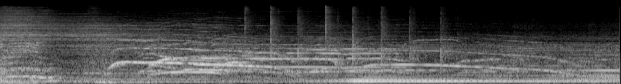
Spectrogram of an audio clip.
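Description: A live punk rock band breaks off its full-band playing about half a second in. Overlapping sliding, wailing high tones follow, rising and falling, over a steady low note from the amplifiers, with a few sharp hits.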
